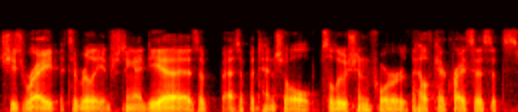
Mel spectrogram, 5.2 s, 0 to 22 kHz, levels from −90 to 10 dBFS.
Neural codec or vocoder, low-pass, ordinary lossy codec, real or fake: vocoder, 22.05 kHz, 80 mel bands, Vocos; 7.2 kHz; MP3, 64 kbps; fake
